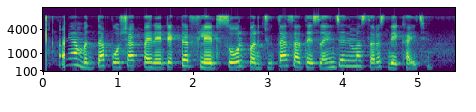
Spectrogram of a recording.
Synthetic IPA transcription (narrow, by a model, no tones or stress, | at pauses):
ə̰neabəd̪ʱːapoʃak̚pɛɾeʈek̚ʈəɾfleʈsolpəɾd͡ʒut̪asat̪ʰesə̃jud͡ʒənmãsəɾəsd̪ekʰa̰jt͡ʃʰe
